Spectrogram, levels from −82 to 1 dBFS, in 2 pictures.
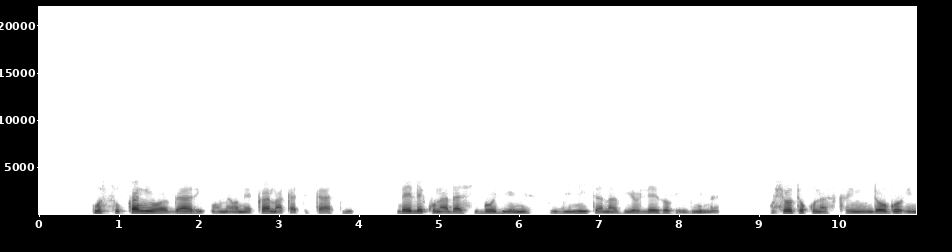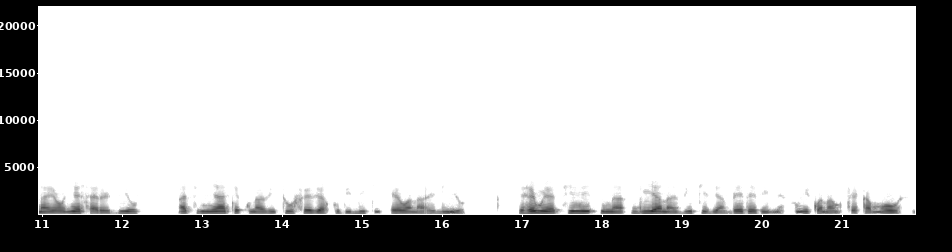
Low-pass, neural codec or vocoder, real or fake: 3.6 kHz; codec, 16 kHz, 2 kbps, FunCodec, trained on LibriTTS, 25 frames a second; fake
